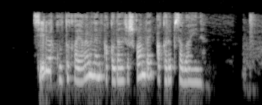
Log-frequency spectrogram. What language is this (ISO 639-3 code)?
bak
